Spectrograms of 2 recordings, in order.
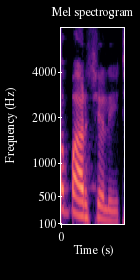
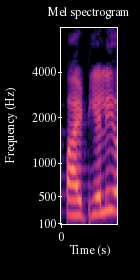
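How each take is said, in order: First: Sh sound for the ti in "partially"; claimed UK pronunciation. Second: "partially" with the t sounded, no sh; hard t in the middle of "partially"; claimed American pronunciation. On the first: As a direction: say "partially" as par-shuh-lee. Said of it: "UK वाली English में देखोगे". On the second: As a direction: say "partially" as par-tee-uh-lee. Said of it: "American English में बोलोगे". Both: Shown as a demonstration.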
